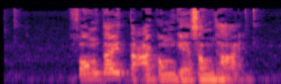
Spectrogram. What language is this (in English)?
Cantonese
